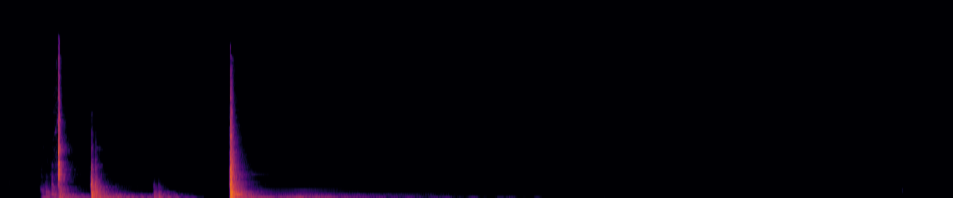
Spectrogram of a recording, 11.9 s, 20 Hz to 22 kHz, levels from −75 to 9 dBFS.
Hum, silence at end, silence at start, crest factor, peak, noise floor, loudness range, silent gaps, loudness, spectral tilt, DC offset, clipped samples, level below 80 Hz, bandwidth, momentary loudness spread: none; 7.75 s; 0.5 s; 34 dB; -4 dBFS; under -90 dBFS; 7 LU; none; -27 LUFS; -2.5 dB/octave; under 0.1%; under 0.1%; -56 dBFS; 15.5 kHz; 27 LU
